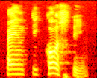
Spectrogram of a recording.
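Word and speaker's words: Πεντηκοστή: Pentecostés proviene de la palabra griega pronunciada Pentikosti, que significa quincuagésimo.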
